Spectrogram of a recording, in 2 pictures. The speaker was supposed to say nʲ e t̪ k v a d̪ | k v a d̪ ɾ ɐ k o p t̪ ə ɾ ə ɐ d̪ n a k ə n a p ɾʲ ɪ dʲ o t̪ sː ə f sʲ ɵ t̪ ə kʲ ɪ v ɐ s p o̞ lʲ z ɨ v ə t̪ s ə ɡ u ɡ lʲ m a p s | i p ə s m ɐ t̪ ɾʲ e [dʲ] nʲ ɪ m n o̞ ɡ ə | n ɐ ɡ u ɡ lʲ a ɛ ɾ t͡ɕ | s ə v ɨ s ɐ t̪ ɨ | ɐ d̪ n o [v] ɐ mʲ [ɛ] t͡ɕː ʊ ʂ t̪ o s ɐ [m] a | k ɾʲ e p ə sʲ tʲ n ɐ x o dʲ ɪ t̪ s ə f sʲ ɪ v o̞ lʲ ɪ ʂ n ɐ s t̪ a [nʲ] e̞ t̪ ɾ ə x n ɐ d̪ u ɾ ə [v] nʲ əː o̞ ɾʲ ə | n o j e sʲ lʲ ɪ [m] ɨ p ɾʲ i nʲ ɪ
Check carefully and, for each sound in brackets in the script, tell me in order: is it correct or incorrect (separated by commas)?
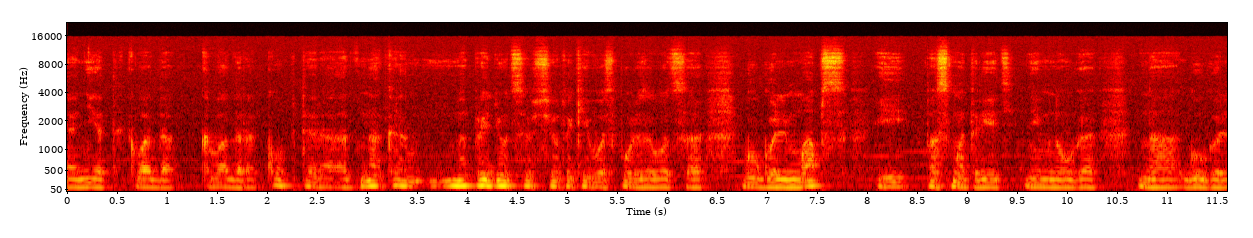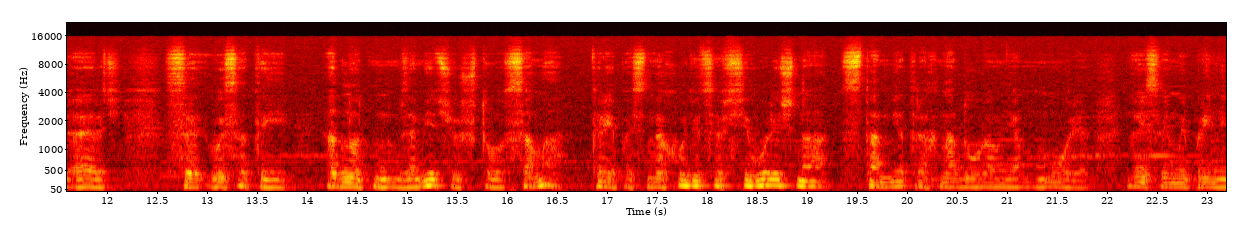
incorrect, incorrect, incorrect, correct, incorrect, correct, correct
